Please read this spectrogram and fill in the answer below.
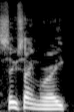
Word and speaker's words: Sault Ste. Marie: Sault Ste Marie there thank you for the pronunciation uh I gave it a go how is it was yes Susan Marie then we've got uh White River to hook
